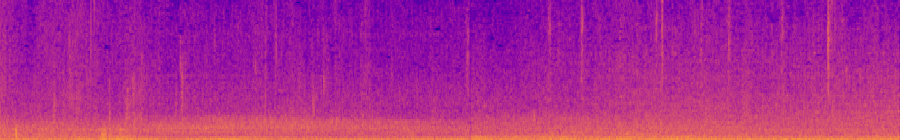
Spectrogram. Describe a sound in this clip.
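A man speaks firmly nearby, outdoors.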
